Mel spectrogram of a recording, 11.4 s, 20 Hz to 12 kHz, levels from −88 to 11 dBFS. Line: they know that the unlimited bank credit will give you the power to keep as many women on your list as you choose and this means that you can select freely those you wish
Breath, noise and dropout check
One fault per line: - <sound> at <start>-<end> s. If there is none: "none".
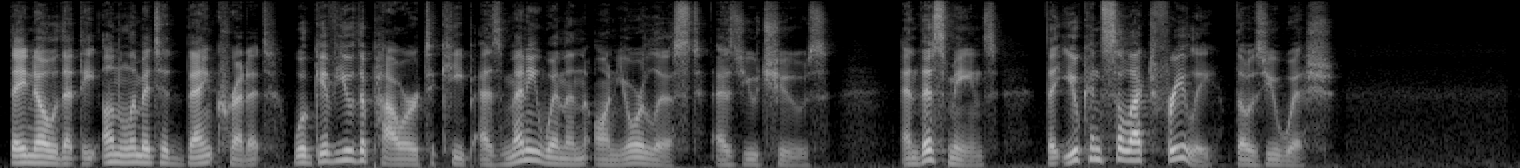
none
